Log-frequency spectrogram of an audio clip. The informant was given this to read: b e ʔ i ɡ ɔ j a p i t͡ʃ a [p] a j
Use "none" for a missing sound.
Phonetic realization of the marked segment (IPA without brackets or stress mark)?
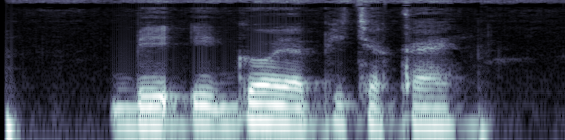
k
